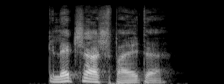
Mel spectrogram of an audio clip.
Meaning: crevasse
- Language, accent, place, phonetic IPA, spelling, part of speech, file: German, Germany, Berlin, [ˈɡlɛt͡ʃɐˌʃpaltə], Gletscherspalte, noun, De-Gletscherspalte.ogg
